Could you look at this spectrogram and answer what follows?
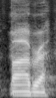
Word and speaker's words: Barbera: It's a Three Gables Barbera. I think you're actually supposed to pronounce it as, but yeah, there's a small bottle. It's Barbera.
